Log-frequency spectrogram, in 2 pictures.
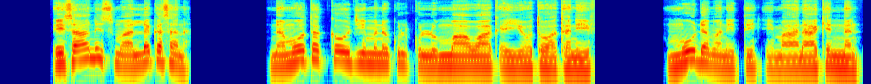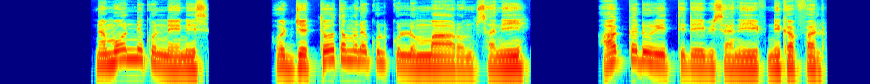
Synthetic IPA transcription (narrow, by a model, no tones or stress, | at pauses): ʔɪsaːnɪsmaːlːɐkɐsɐnɐ | nɐmo̞ːt̪ɐɐkːɐhɔd͡ʒiːmɐnɐkʼʊlkʼʊlːʊmːaːwaːkʼɐjːo̞ːt̪ɔʔɐt̪ɐniːf | muːd̪ɐmɐnɪt̪ːɪɪmaːnaːkɛnːɐn | nɐmo̞ːnːɪkʊnːe̞ːnɪs | hɔd͡ʒːɛt̪ːo̞ːt̪ɐmɐnɐkʼʊlkʼʊlːʊmːaːɾɔmsɐniː | ʔɐkːɐd̪ʊɾiːt̪ːɪd̪e̞ːbɪsɐniːfnɪkɐfːɐlʊ̥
